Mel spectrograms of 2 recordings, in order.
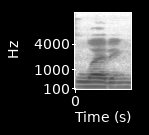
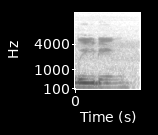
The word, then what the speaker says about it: leading: And it's pronounced leading, not leading in the design world.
